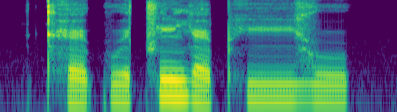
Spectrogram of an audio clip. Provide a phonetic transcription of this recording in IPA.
kʰ ɛ˨ kʷ ɪ˦˨ t͡s ĩ˦ j ɛ˨ pʰ iː˦ ɣ u˦

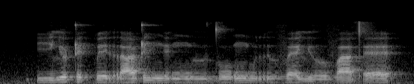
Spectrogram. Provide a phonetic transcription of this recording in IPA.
ʔ i lʲ o ʈ e k͡p e r a ʈ i ŋ e ŋ͡m ɯ d̪ o ŋ͡m u r ɯ v ɛ lʲ ɤ v a tʼ ɛ

